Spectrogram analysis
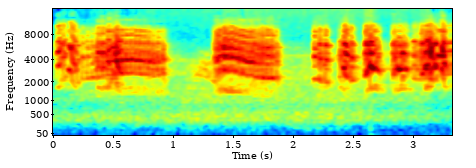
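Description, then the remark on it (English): Monk parakeet (Quaker parrot, native to southern South America) calls: a run of harsh, grating squawks in quick bursts, some long and some clipped short, clear, with no one talking. “is also known as the Quaker parrot, and it's a native of southern South America.”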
